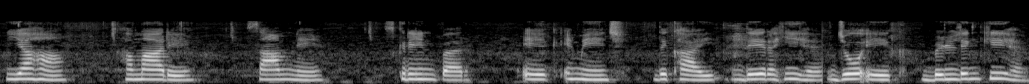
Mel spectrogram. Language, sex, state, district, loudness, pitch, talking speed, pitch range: Hindi, female, Rajasthan, Nagaur, -14 LUFS, 230 Hz, 95 wpm, 210-245 Hz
